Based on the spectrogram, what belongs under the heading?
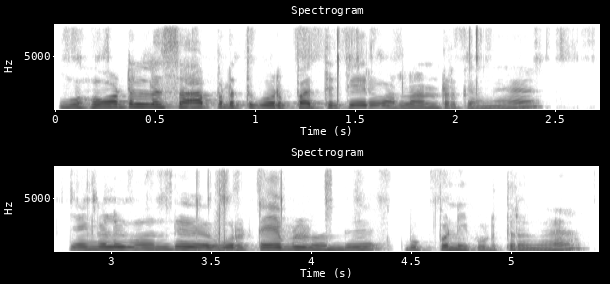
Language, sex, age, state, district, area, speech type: Tamil, female, 45-60, Tamil Nadu, Namakkal, rural, spontaneous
